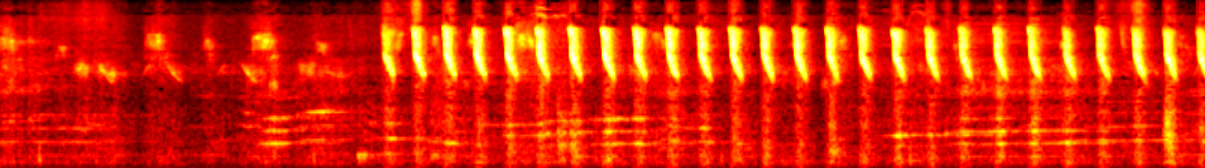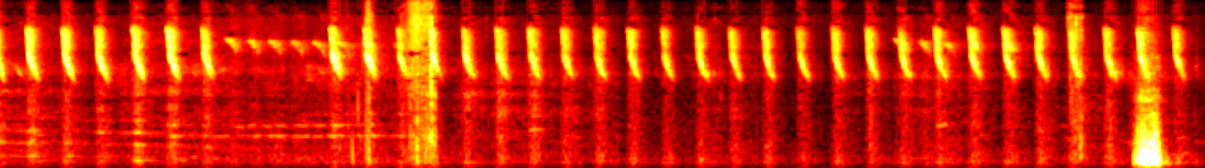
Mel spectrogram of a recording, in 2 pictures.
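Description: A bird chirping over and over in an even rhythm, about three high chirps a second, starting a few seconds in. A sharp click comes partway through, and a loud thump just before the end.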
